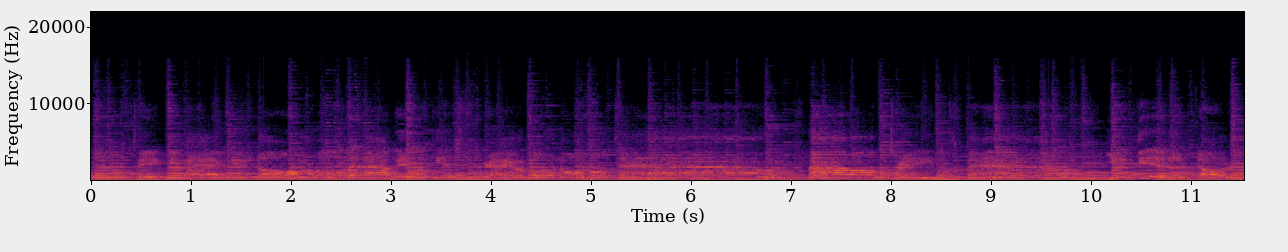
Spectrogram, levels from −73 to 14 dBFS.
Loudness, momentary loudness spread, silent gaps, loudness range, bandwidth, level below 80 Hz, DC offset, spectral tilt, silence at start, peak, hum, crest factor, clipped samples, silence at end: -23 LUFS; 4 LU; none; 1 LU; 16.5 kHz; -46 dBFS; under 0.1%; -4.5 dB/octave; 0 s; -8 dBFS; none; 16 dB; under 0.1%; 0 s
